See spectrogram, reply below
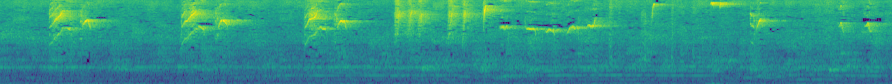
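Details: Sunbird song played to coax a caged bird into singing: sharp high chirps and quick falling whistled sweeps in bursts about every second, later a faster twittering run, over a steady low hum.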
